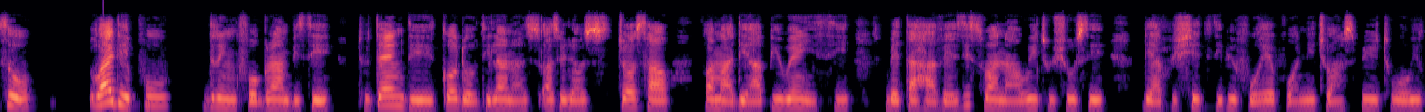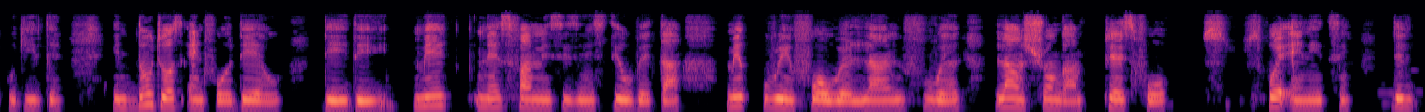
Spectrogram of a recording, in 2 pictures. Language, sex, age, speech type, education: Nigerian Pidgin, female, 46-60, spontaneous, tertiary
